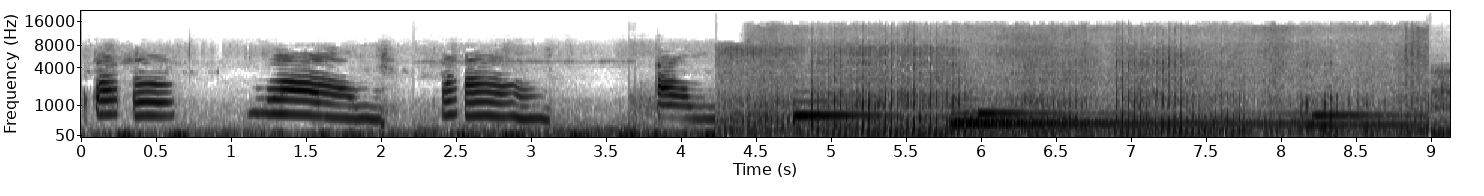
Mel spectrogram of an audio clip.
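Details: Domestic cat giving four drawn-out meows that rise slightly and then slide down, spaced about a second apart, over the first four seconds. Loud music with sustained tones then takes over and buries the rest of the recording.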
